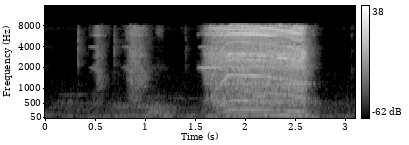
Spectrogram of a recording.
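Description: A Deli 3.6V cordless screwdriver drives a PH2 screw: a couple of short whirring bursts, then a sustained, close, high-pitched motor whine lasting about a second before stopping.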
